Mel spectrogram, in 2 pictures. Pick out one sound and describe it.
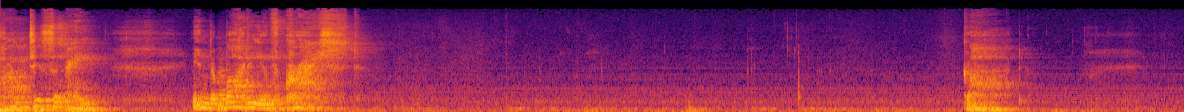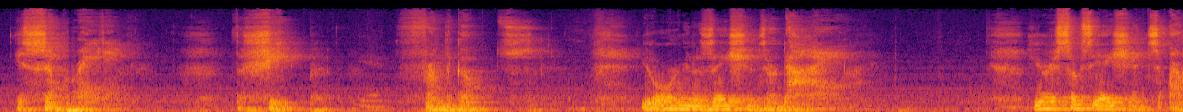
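An elderly man speaks into a microphone in bursts with long pauses.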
